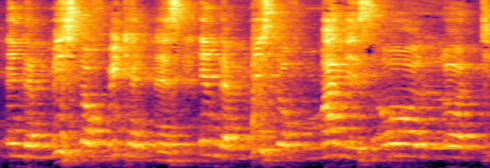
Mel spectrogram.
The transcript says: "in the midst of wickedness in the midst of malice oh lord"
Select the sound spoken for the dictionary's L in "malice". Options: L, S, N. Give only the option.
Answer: N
